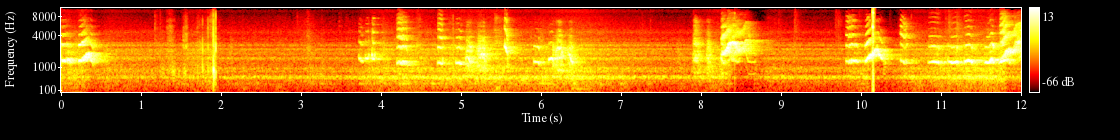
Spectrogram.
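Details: Standard-colour cockatiels from a small hobby breeding of show birds. Bursts of harmonic, whistled chirps arrive in several groups, separated by short quiet gaps, with a sharp click near the start and another near the end.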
